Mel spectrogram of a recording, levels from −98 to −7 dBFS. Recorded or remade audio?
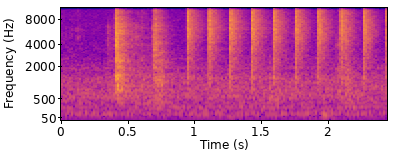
recorded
